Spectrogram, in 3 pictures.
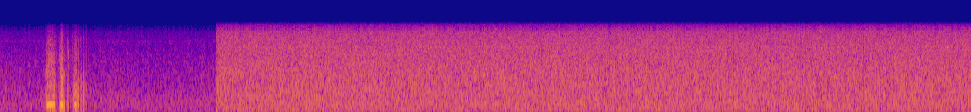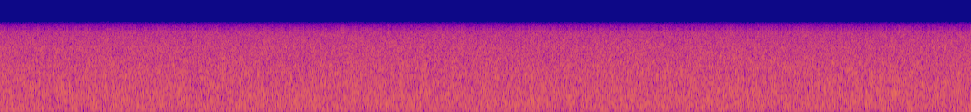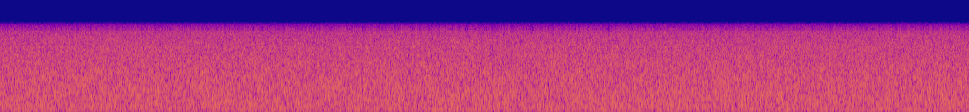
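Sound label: radioteletype receive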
